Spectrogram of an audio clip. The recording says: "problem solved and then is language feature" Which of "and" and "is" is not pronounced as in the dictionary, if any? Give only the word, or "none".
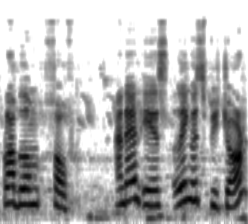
is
